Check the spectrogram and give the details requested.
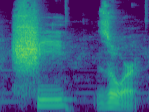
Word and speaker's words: Xizor: Lou says, I believe the correct pronunciation is She-Zor. I tend to agree, but I'm going to say Zizor. I'm going to say Seesaw.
